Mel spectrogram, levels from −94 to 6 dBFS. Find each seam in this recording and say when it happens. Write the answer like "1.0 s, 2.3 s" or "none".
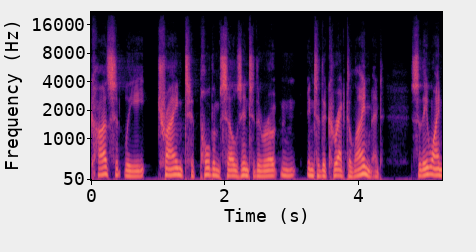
0.9 s

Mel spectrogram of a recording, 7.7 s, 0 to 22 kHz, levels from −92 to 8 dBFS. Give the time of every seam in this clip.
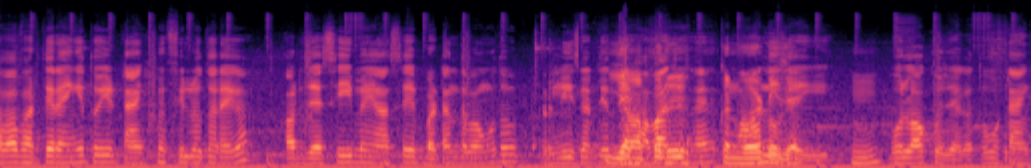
none

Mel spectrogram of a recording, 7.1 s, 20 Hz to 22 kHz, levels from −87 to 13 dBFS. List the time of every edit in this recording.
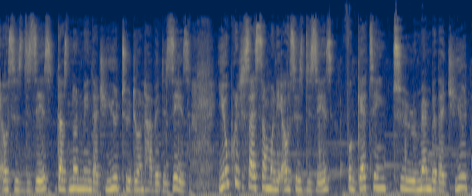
none

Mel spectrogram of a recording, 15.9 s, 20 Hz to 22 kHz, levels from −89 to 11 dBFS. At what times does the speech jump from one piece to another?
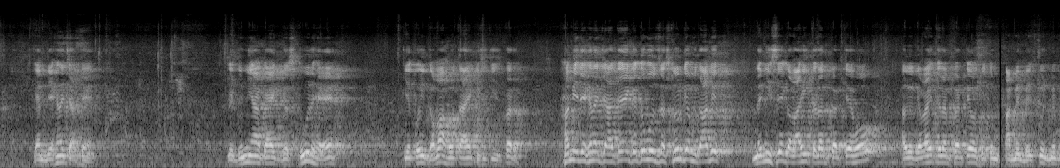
15.0 s

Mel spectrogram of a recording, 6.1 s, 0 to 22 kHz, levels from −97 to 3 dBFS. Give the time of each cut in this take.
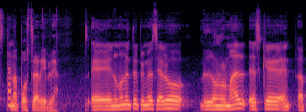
1.7 s

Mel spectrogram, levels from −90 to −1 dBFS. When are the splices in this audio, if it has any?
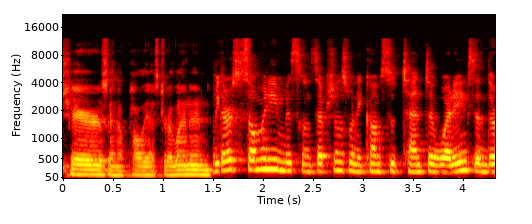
1.5 s

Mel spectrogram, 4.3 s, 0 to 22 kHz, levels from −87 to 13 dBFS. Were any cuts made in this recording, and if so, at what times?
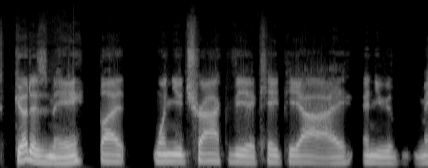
0.9 s

